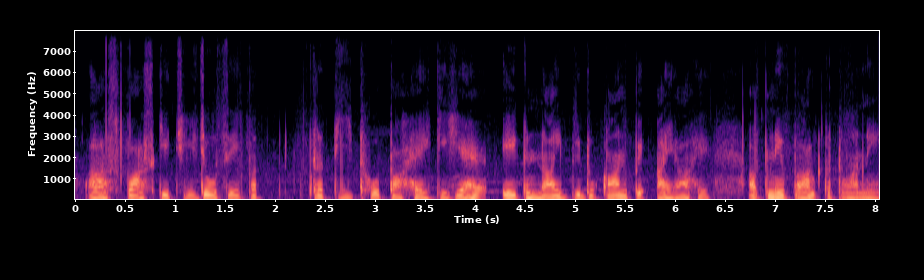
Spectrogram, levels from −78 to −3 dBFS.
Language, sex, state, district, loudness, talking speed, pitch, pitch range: Hindi, male, Uttar Pradesh, Muzaffarnagar, -23 LUFS, 150 wpm, 120 Hz, 115-130 Hz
